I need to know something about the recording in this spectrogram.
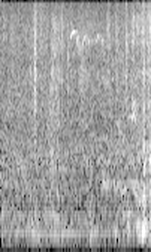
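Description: Quiet outdoor sounds with faint voices, and a louder voice rising near the end.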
